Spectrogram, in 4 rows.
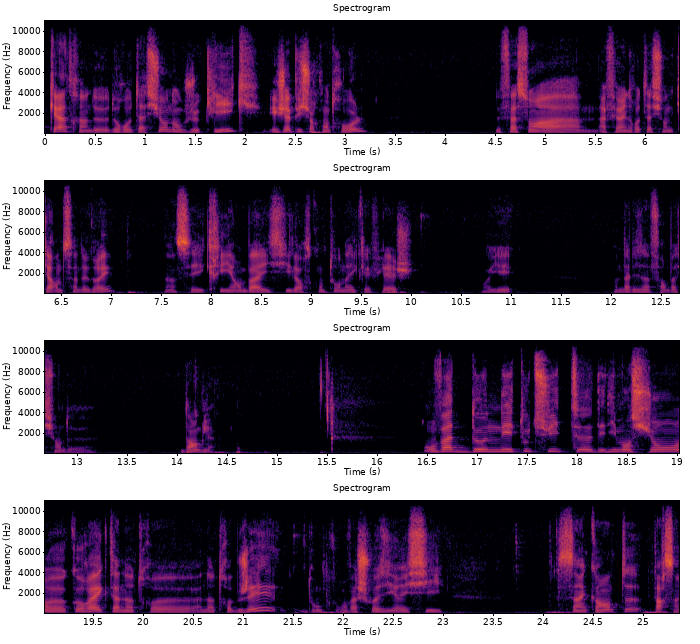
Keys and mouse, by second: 1.8-7.1 drag, 10.2-14.5 ctrl+drag, 18.4 click, 21.6 ctrl+click, 22.0 ctrl+a, 24.2 KP_5, 24.6 Tab, 25.1 KP_5.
